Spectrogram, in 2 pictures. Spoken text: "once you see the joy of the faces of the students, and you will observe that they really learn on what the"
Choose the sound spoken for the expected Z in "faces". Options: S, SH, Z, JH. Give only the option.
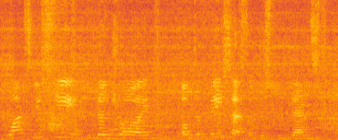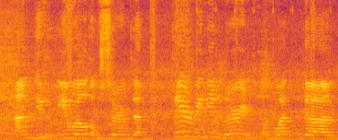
S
